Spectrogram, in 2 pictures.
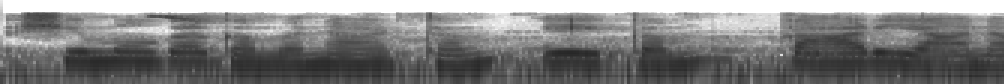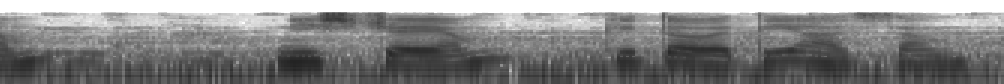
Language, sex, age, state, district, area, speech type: Sanskrit, female, 18-30, West Bengal, Jalpaiguri, urban, spontaneous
